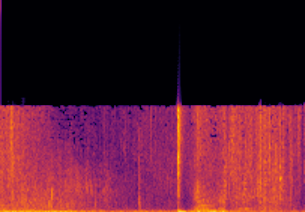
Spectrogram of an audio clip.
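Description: The Confringo blast spell in a wizarding video game lands as a loud, sudden explosive boom over a dense, rumbling background of game sound, standing out as one sharp burst in the middle.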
